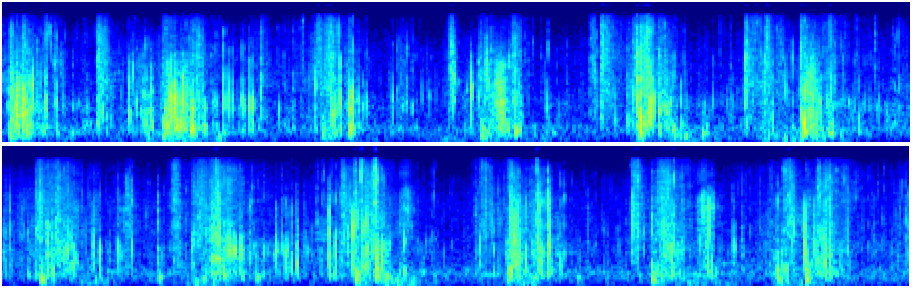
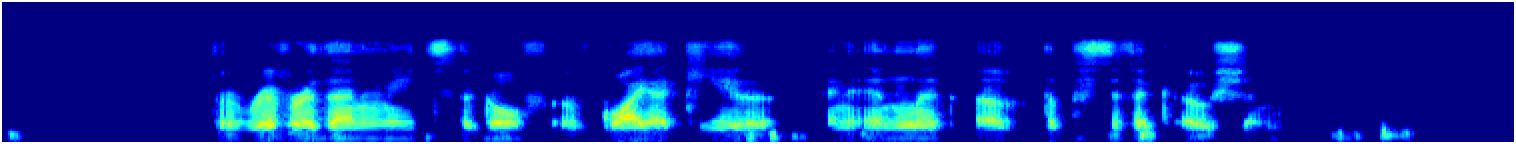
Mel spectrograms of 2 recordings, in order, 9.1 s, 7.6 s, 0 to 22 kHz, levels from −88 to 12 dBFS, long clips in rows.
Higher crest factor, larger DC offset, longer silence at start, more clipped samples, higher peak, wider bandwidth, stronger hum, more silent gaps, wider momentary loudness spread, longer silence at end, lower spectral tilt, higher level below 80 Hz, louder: first, 30 dB vs 24 dB; neither; second, 0 s vs 1.05 s; neither; first, -8 dBFS vs -16 dBFS; first, over 20 kHz vs 8.2 kHz; neither; neither; about the same, 13 LU vs 14 LU; second, 0 s vs 0.6 s; second, -2 dB/octave vs -3.5 dB/octave; first, -66 dBFS vs -80 dBFS; about the same, -37 LUFS vs -38 LUFS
